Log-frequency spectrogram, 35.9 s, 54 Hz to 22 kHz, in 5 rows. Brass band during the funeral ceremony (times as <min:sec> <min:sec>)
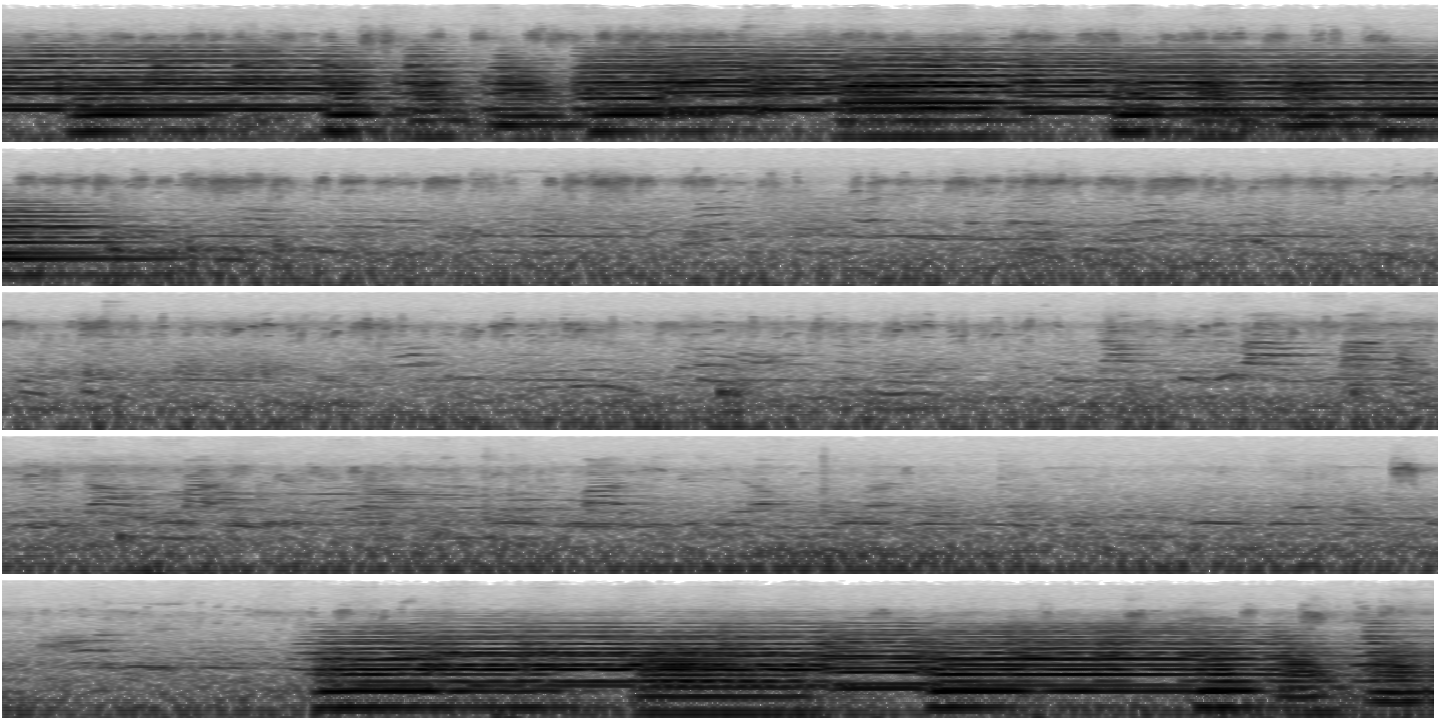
0:00.0 0:08.8, 0:30.2 0:35.8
